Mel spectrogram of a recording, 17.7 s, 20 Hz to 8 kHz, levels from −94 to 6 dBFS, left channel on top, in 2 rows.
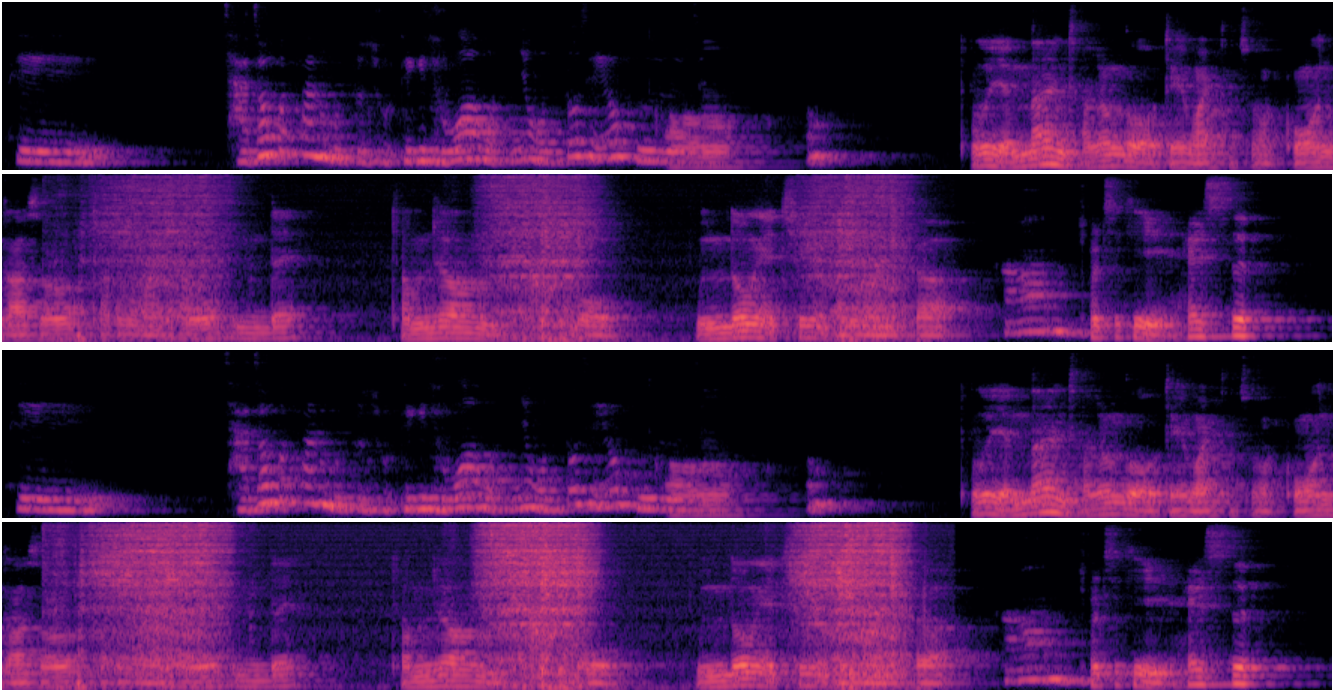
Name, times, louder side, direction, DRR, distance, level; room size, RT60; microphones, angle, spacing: voice 1, 0.1-0.7 1.5-4.7 5.4-5.6 15.5-16.1, equal, 40° left, 7 dB, 0.9 m, -40 dB
voice 2, 4.4-4.9 6.5-10.8 11.5-12.3 12.7-13.0 13.5-15.2 16.1-17.2, equal, 15° left, 4 dB, 0.5 m, -36 dB
sound 1, 9.1-10.4 11.8-12.9 14.0-15.1, right 12 dB, 55° right, 0.4 m, -30 dB
11.0 x 6.3 x 5.3 m, 0.97 s
head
